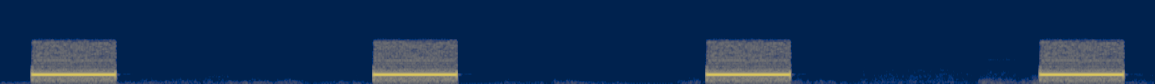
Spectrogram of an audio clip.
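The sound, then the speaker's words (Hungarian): A phone ringback tone, heard while calling someone and waiting for them to pick up, sounds four times, each a steady single-pitched hum lasting about a second, separated by roughly four seconds of silence, clear and alone with no talking. “És most már azért kell izgulni, hogy fölvegye a telefont.”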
